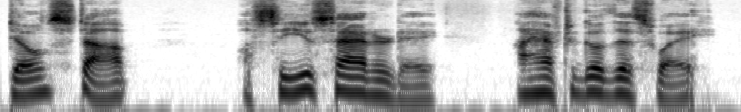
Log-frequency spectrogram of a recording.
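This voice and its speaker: Male gamer, medium pitch, casual in-the-moment roleplay talk, very dry sound. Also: normal speed, dry recording. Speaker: player in a tabletop roleplaying game. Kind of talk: casual improvised game talk.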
